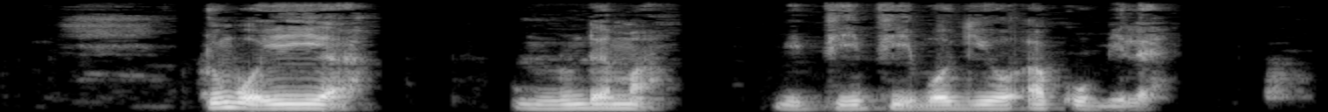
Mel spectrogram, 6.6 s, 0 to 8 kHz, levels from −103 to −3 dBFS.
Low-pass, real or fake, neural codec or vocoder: 7.2 kHz; real; none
